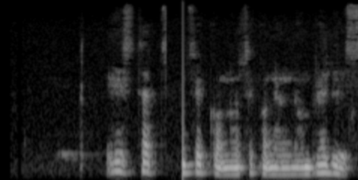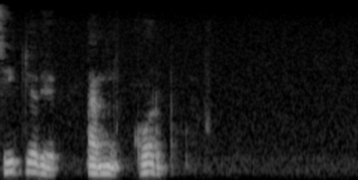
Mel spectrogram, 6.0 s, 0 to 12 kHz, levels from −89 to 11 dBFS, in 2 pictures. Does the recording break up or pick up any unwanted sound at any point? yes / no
yes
